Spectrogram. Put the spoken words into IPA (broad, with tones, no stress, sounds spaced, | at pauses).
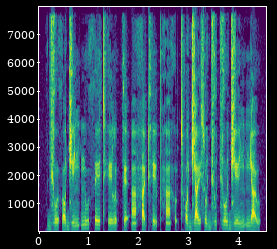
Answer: d͡ʑ o˨ ʊ̯ θ ɔ˨ d͡ʑ e˨ ɲ ʊ˦ ʔ n u˦ θ e˦ ɪ̯ tʰ e˨ l ʊ˦ ʔ k ɛ̰˦˨ ʔ ã˨ h a̰˦˨ ɪ̯ kʰ ḛ˦˨ ɪ̯ pʰ ã˨ h ʊ˦ ʔ tʰ ɔ˨ d͡ʑ a˨ ɪ̯ sʰ o˨ d͡ʑ u˦ t͡ɕ o˦ ʊ̯ d͡ʑ e˨ ɪ̯ ɲ o̰˦˨ ɲ a̰˦˨ ʊ̯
